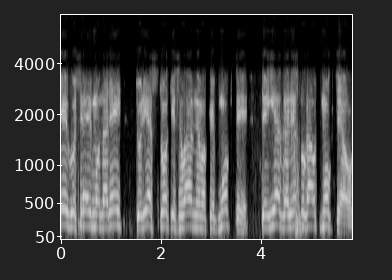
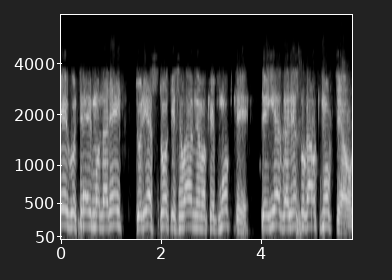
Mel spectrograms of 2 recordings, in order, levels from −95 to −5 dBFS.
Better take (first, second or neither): first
